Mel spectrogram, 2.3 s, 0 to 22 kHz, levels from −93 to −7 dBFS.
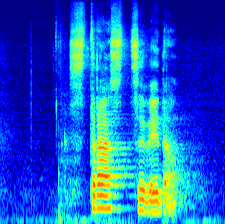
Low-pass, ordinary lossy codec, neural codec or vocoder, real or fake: none; none; vocoder, 44.1 kHz, 128 mel bands, Pupu-Vocoder; fake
